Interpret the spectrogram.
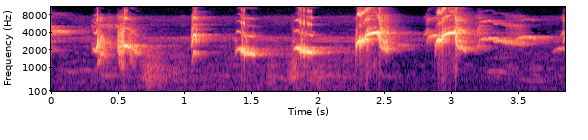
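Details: Caged Oriental magpie-robins dueling at a ring song competition: loud separate phrases of bright whistled and scratchy notes, about two a second, with short gaps and some sliding whistles.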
